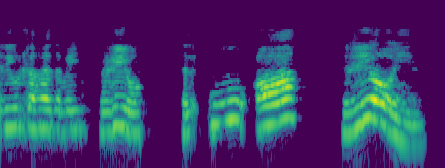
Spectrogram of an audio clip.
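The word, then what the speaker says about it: 월요일: ঋউল আছে তাহলে ঋউলটা হয়ে যাবে রিও তাহলে উ রিও ইল উ রি ও ইল উ রিও ও ইল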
